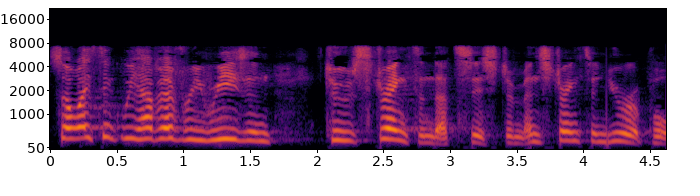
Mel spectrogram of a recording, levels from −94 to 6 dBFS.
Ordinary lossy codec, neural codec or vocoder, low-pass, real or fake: none; none; 7.2 kHz; real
